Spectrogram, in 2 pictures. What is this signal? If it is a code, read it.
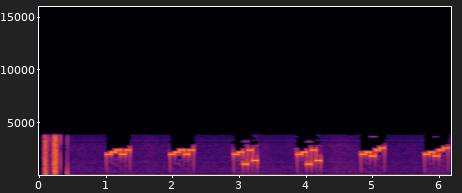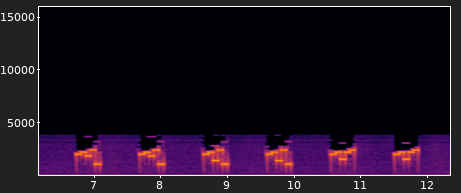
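Five-tone selective call (ZVEI), heard as quick runs of five tones, tones of about 70 ms. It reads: 89080 89080 89104 89104 89700 89700 89701 89701 89401 89401 89590 89590
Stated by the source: ZVEI five-tone selective call received on an SDR.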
